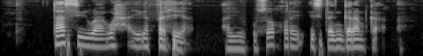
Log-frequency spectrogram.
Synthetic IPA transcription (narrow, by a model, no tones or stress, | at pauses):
t̪ʰaːsɪwɑːwɑħɪɣɐfɐrħɪjɐ̰ | ɐjuːkʰʊsɔːqɔɾɛjɪst̪ʰɐŋɡɐɾɐmkʰɐ̰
